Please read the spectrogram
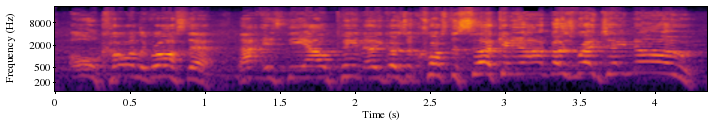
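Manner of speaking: shouting as the car crashes; yelling in real alarm; excited crash call. Real, not acted. Crash seen live.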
